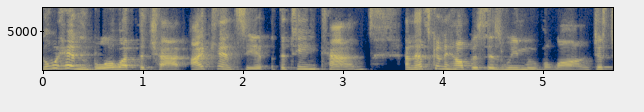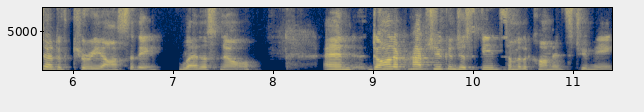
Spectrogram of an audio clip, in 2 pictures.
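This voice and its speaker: Somewhat breathy and fairly high-pitched, a woman with a Canadian accent speaks at a moderate pace with lively intonation over a quiet background. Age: 70s. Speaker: online event host, entrepreneur. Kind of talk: live webinar presentation. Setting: video call.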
